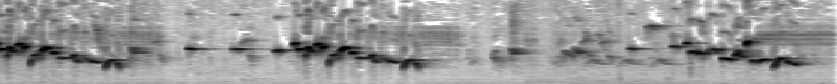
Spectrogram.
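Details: Energetic Javan tesia delivering repeated bursts of high twittering and sharp downslurred whistles, several phrases of about a second each with short gaps.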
